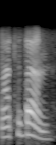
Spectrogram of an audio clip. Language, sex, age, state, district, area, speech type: Bodo, female, 45-60, Assam, Baksa, rural, conversation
